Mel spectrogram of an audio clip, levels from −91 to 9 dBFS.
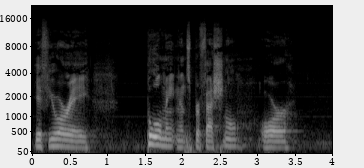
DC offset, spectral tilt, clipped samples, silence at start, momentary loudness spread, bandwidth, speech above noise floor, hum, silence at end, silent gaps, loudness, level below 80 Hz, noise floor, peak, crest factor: under 0.1%; -5.5 dB/octave; under 0.1%; 0.05 s; 14 LU; 14.5 kHz; 31 dB; none; 0.55 s; none; -35 LUFS; -68 dBFS; -65 dBFS; -18 dBFS; 20 dB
